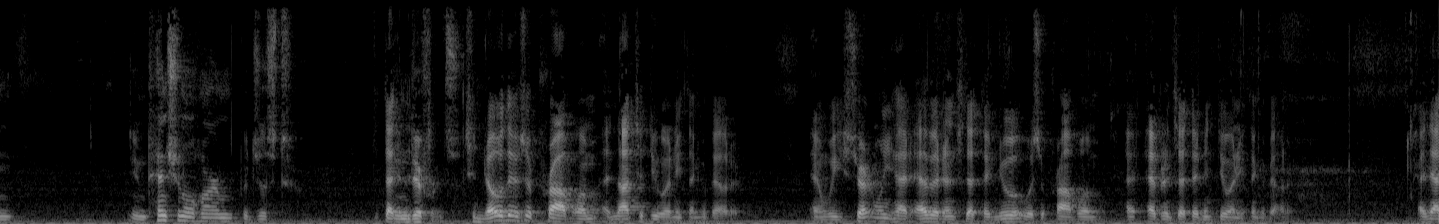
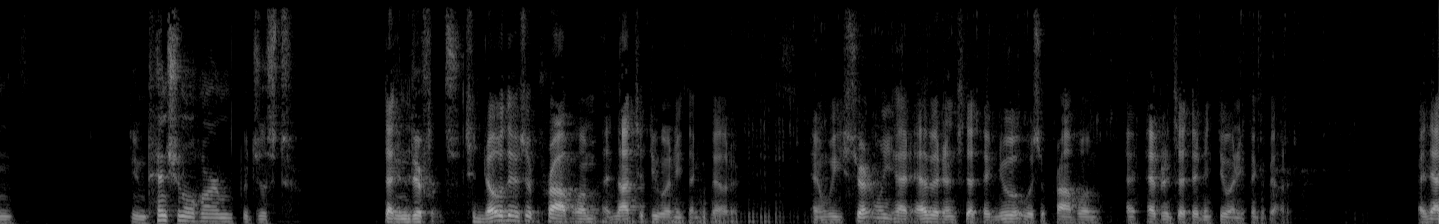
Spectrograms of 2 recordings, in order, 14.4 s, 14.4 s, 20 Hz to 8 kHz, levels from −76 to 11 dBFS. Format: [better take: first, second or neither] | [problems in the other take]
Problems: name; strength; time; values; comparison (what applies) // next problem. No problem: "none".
first | noise reduction (neural mask model RNNoise)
